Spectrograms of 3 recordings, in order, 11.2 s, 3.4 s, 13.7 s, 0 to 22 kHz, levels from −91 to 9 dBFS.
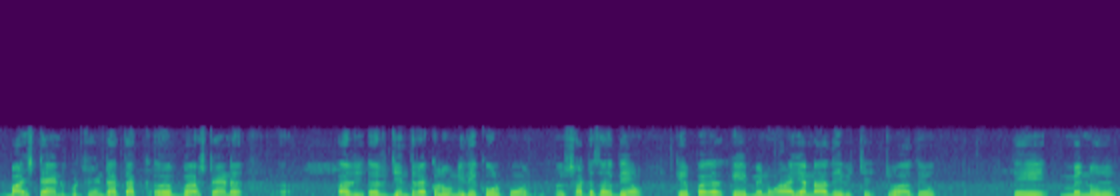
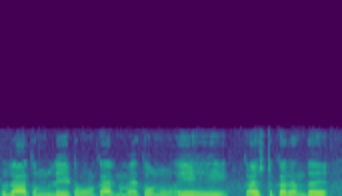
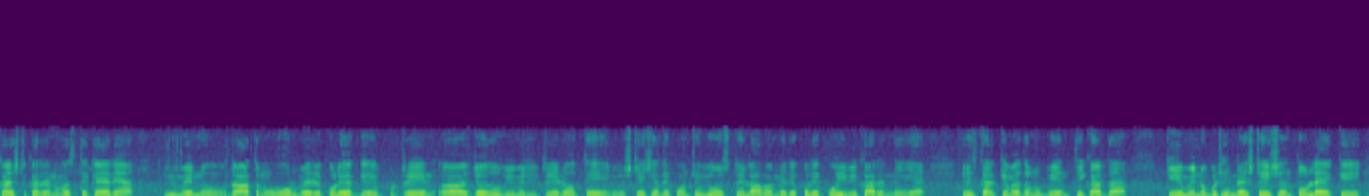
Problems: constant background noise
